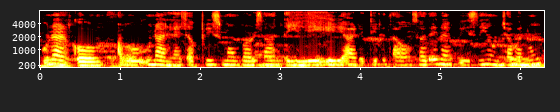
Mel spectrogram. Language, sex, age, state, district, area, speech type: Nepali, female, 18-30, West Bengal, Darjeeling, rural, spontaneous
